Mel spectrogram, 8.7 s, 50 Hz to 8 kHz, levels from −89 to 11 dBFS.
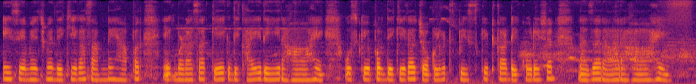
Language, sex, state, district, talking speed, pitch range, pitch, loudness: Hindi, female, Rajasthan, Jaipur, 180 wpm, 160-170 Hz, 165 Hz, -19 LUFS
